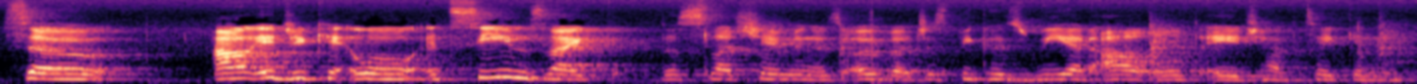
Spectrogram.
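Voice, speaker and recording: Speaking casually as a podcast guest, a twenty-something woman with a non-English first language is earnest and reflective, searching for words at times. Her mid-range voice keeps a steady tone and a slightly slow pace. The echoey room adds slight background noise.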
